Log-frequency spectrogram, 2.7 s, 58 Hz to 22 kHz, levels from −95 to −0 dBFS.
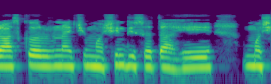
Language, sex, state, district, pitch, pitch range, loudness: Marathi, female, Maharashtra, Solapur, 210 Hz, 200-215 Hz, -19 LUFS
